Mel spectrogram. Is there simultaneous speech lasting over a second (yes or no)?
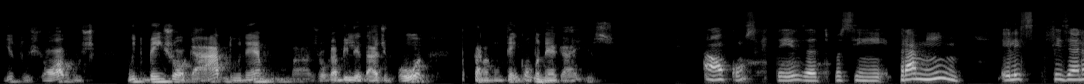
no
